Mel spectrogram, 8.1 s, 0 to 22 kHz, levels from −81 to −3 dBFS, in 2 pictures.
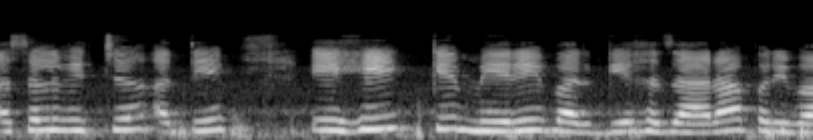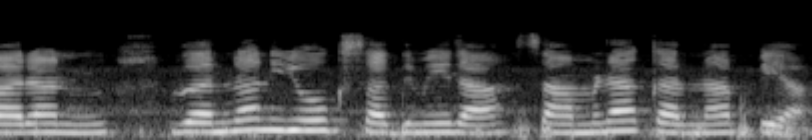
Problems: none marked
